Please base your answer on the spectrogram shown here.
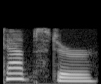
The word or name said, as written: tapster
